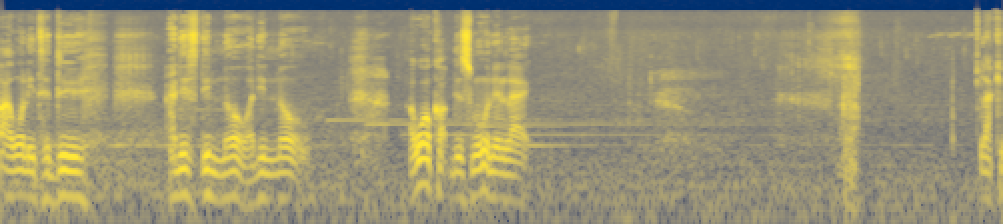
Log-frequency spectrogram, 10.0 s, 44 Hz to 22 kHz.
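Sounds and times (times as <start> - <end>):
man breathing tearfully: 0.8 - 1.7, 3.4 - 4.0, 6.5 - 8.4.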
